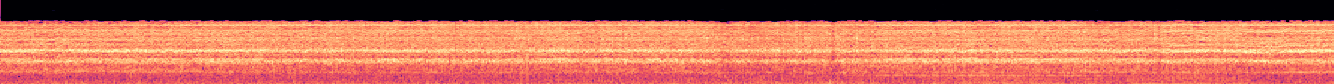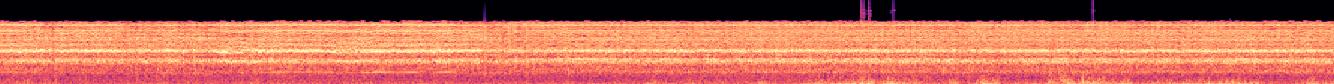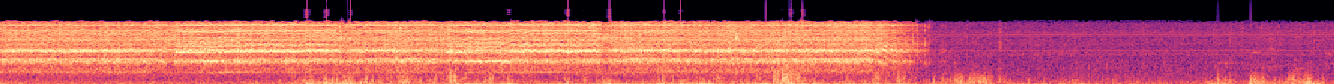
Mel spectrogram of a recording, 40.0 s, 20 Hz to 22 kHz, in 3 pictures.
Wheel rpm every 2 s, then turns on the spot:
160, 160, 160, 160, 160, 160, 160, 160, 160, 160, 160, 160, 160, 160, 160, 160, 160, 140, 0, 0.
none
